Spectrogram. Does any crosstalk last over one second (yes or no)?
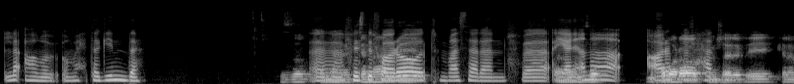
yes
